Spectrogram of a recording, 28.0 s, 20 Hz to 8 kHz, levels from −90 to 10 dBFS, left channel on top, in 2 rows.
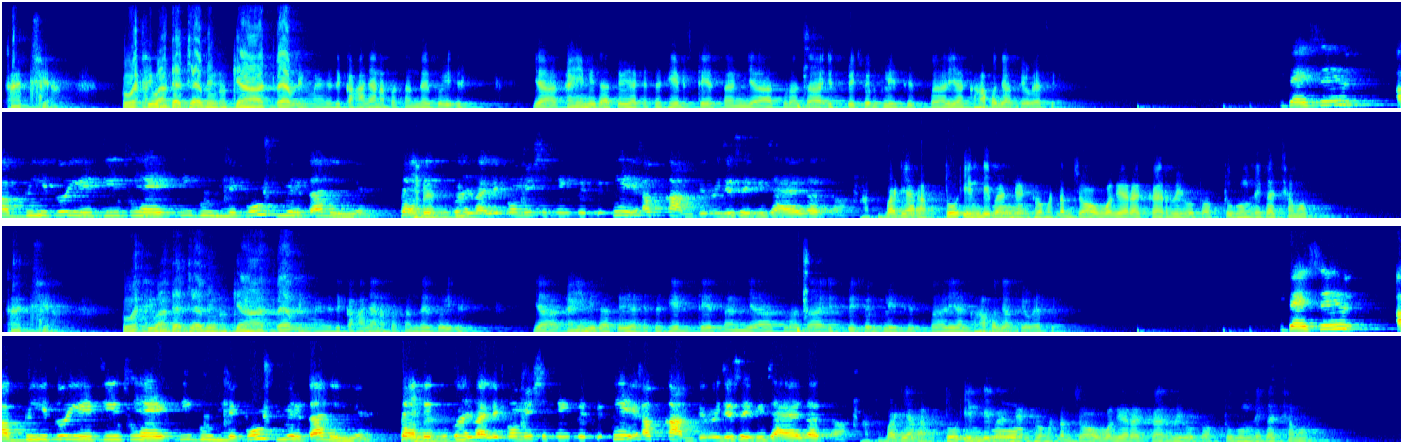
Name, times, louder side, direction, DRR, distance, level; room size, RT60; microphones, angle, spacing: voice 1, 0.0-0.9 1.2-4.6 5.3-10.4 18.2-18.6 22.6-27.1, left 3 dB, 50° left, 10 dB, 0.7 m, -35 dB
voice 2, 12.9-13.5 13.9-17.7 18.0-22.4 23.9-24.2, right 5 dB, 85° right, 14 dB, 0.5 m, -28 dB
16.5 x 10.5 x 2.9 m, 0.81 s
head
